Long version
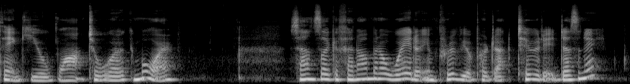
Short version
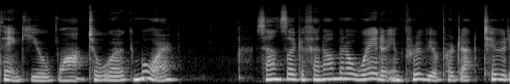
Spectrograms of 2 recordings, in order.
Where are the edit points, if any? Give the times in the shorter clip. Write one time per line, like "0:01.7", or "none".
0:02.5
